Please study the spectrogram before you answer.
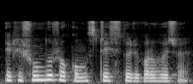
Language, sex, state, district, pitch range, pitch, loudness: Bengali, male, West Bengal, Cooch Behar, 160-195 Hz, 175 Hz, -14 LUFS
